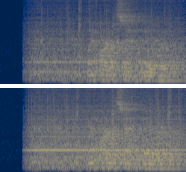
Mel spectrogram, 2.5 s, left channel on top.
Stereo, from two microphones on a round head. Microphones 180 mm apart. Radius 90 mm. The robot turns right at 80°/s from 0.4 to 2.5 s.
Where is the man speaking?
155° left, 0.9 m; by 2.3 s 110° right, 0.9 m.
